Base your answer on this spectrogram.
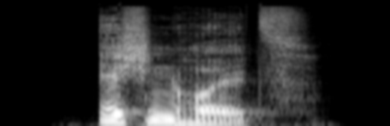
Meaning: ash, ash wood (The wood and timber of the ash.)
- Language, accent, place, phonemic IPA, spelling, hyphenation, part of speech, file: German, Germany, Berlin, /ˈɛʃn̩ˌhɔlt͡s/, Eschenholz, Eschen‧holz, noun, De-Eschenholz.ogg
